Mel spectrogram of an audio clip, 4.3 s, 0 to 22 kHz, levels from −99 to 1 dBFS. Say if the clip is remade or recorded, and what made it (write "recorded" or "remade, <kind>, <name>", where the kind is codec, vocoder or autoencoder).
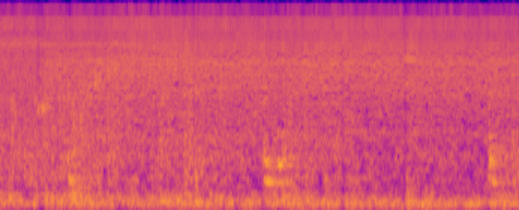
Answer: recorded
